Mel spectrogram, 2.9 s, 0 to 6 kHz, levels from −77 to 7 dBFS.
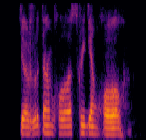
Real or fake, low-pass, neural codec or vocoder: fake; 5.4 kHz; codec, 24 kHz, 1.5 kbps, HILCodec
